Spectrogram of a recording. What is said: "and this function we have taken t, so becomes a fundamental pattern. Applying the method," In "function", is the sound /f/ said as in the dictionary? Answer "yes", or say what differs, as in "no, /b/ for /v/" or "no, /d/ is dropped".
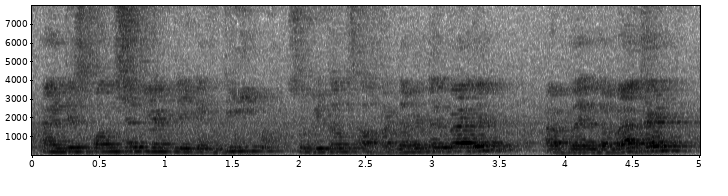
no, /p/ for /f/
